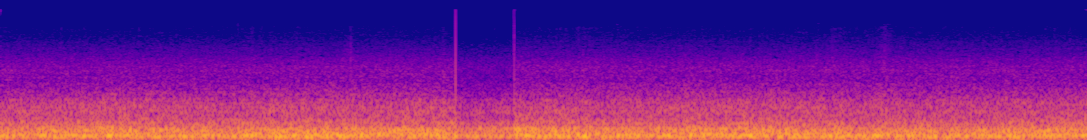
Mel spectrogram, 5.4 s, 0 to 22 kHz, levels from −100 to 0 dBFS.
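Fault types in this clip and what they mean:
one channel drops out: from 2.28 to 2.57 s the sound abruptly drops by about 6 dB, then snaps back to full level. The likely cause is one stereo channel going silent for that stretch, leaving the mono sum with only half the shared signal.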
